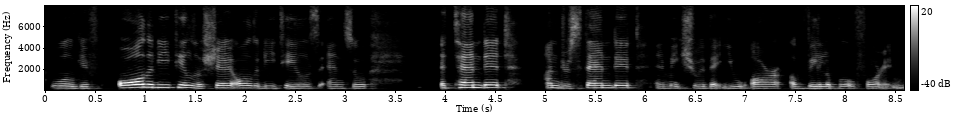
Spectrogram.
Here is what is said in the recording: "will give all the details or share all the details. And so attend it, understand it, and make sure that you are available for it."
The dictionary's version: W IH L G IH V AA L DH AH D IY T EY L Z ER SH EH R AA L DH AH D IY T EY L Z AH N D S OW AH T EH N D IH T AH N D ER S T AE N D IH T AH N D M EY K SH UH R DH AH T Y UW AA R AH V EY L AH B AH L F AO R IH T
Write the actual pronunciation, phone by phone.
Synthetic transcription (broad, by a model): W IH L G IH V AA L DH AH D IY T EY L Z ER SH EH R AA L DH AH D IY T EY L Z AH N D S OW AH T EH N D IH T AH N D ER S T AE N D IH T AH N M EY K SH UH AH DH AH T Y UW AA R AH V EY L AH B AH L F AO R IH T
